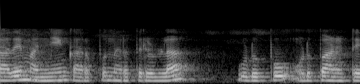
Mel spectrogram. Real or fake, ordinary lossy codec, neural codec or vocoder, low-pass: real; none; none; 5.4 kHz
